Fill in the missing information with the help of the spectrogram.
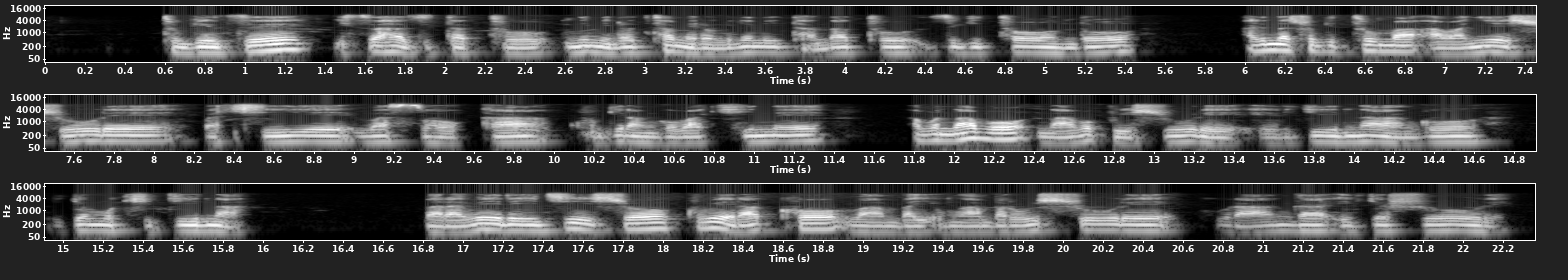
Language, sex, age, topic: Rundi, male, 36-49, education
